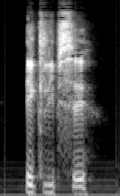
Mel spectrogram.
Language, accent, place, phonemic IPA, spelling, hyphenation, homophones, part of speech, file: French, France, Lyon, /e.klip.se/, éclipser, é‧clip‧ser, éclipsai / éclipsé / éclipsée / éclipsées / éclipsés, verb, LL-Q150 (fra)-éclipser.wav
- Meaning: 1. to eclipse 2. to eclipse, to overshadow, to surpass 3. to slip away, to escape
